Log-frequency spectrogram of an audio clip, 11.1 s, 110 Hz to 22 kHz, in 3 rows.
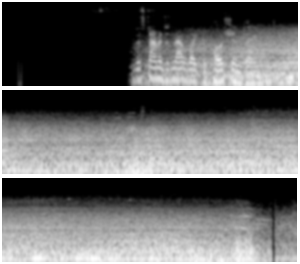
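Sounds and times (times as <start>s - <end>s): road noise: 1.6s - 11.0s
wind buffeting microphone: 3.1s - 11.0s.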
